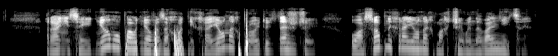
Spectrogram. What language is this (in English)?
Belarusian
